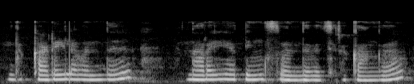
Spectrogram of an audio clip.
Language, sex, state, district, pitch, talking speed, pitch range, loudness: Tamil, female, Tamil Nadu, Kanyakumari, 220 Hz, 100 wpm, 210-230 Hz, -18 LUFS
